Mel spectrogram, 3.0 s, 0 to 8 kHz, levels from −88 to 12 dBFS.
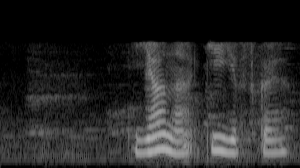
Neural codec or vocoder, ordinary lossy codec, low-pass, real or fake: none; AAC, 16 kbps; 7.2 kHz; real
